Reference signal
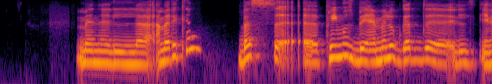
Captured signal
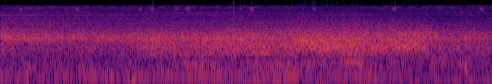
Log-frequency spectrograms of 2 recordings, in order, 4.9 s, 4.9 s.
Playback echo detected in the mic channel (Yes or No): No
